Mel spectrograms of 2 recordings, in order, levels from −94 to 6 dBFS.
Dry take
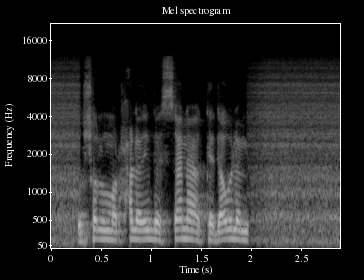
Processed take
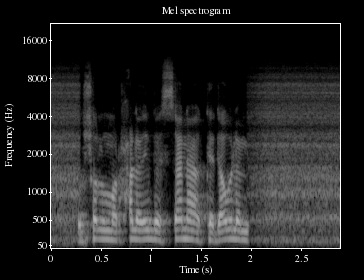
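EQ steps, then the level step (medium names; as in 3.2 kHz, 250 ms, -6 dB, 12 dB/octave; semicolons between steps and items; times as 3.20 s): cabinet simulation 170–8300 Hz, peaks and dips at 360 Hz -9 dB, 640 Hz -8 dB, 3.2 kHz -9 dB, 5 kHz -4 dB; peaking EQ 250 Hz -12.5 dB 0.35 oct; 0.0 dB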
